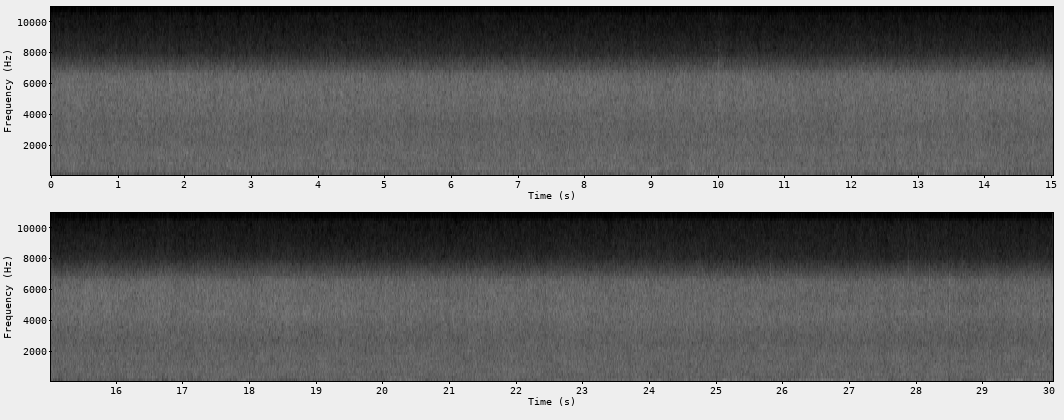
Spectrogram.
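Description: Water streaming and splashing down the wet rock of a grotto under a waterfall: a steady, even rush of falling water.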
